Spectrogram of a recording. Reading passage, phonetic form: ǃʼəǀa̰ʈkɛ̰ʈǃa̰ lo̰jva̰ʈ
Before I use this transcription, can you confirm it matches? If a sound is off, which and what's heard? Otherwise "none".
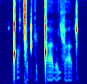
ə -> ɔ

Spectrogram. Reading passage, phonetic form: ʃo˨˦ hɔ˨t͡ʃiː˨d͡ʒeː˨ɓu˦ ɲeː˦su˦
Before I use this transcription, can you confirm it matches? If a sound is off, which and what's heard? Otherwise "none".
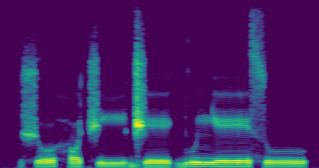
ɓ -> ɡ͡b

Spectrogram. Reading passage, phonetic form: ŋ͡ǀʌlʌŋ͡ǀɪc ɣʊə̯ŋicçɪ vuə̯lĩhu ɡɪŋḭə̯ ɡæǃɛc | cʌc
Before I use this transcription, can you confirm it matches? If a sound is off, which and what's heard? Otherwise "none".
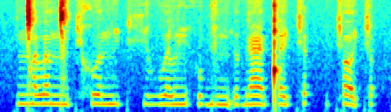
ɣ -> x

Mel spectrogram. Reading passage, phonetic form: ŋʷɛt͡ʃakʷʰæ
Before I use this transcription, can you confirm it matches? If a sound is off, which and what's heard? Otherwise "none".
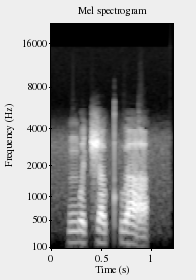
æ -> a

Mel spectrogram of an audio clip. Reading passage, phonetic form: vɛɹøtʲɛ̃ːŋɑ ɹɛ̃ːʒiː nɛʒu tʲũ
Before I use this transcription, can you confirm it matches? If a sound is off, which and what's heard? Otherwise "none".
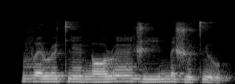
none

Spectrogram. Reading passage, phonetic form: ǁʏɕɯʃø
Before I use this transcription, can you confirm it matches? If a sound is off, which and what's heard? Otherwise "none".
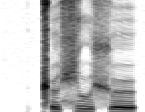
none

